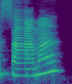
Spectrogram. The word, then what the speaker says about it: Sama: Sama.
